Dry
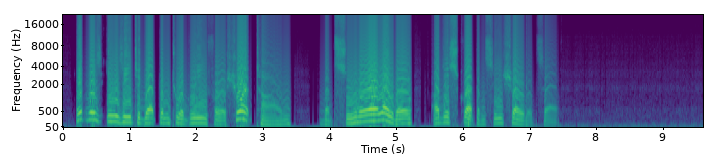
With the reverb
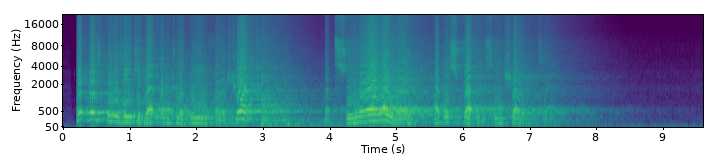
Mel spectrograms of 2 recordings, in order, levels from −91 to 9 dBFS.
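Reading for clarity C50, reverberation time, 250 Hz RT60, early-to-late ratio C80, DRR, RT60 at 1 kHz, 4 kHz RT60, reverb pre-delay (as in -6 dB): 5.0 dB, 2.9 s, 2.9 s, 5.5 dB, 4.0 dB, 2.9 s, 2.7 s, 6 ms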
